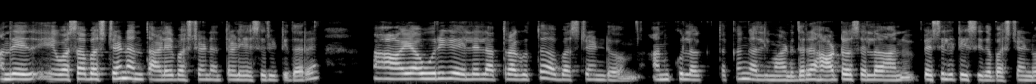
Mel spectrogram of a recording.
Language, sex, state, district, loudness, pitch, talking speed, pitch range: Kannada, female, Karnataka, Bellary, -16 LUFS, 225 Hz, 140 wpm, 215-245 Hz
